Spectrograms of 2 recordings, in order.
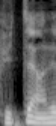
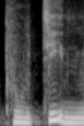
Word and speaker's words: Putin: Men för det roliga är att om man uttalar Putin så som det stavas på franska, så säger det putain, det betyder ju hora. Men därför säger de Putin med P-O-U-T-I-N-E.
